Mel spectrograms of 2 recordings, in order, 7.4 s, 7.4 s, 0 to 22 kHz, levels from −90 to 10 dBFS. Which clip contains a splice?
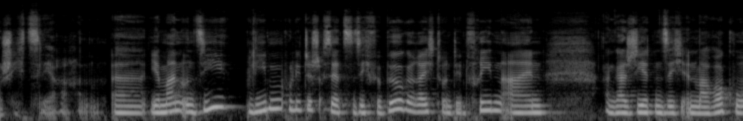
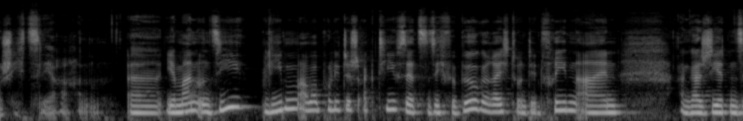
first; 3 cuts; at 1.1 s, 2.8 s, 3.2 s

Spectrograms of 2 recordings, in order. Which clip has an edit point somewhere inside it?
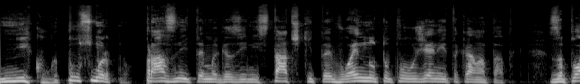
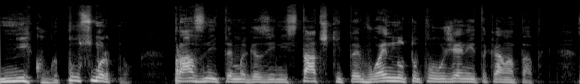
first; 1 cut; at 1.4 s

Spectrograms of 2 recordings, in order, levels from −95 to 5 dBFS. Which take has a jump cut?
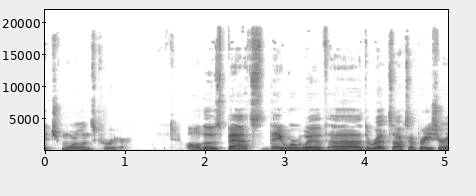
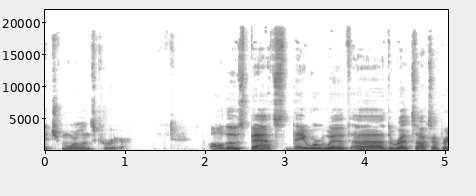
first; 1 cut; at 1.7 s

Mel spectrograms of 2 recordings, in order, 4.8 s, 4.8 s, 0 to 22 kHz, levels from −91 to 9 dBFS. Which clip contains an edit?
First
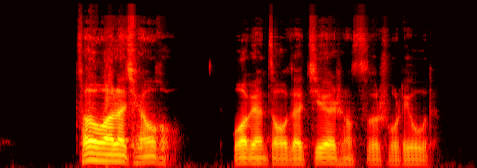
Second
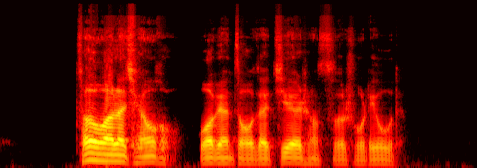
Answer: second; 1 cut; at 1.9 s

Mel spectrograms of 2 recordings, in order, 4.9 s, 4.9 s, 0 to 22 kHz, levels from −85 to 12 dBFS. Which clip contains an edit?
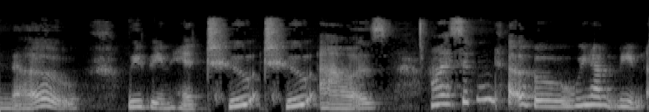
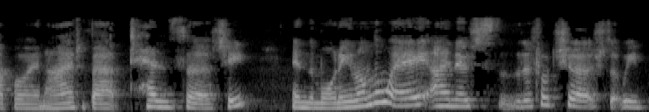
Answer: first; 1 cut; at 1.9 s

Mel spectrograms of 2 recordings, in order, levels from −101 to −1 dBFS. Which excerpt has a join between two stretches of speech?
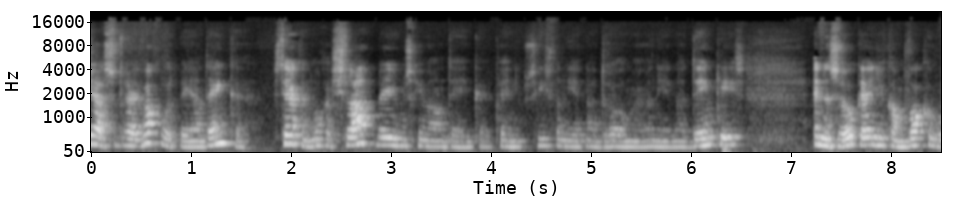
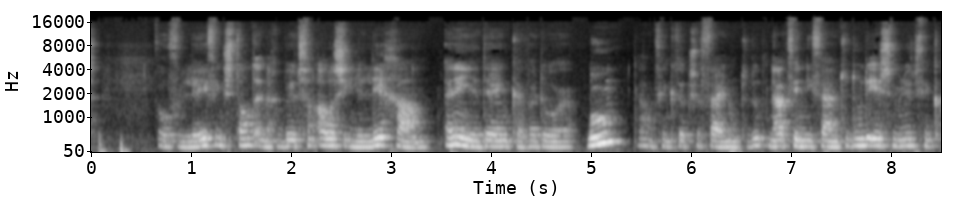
second; 1 cut; at 5.4 s

